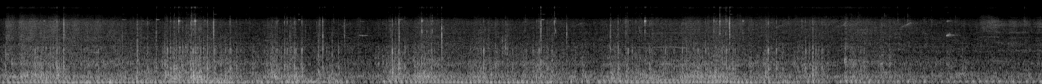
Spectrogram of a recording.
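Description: Yamaha Mio i 125 scooter's small single-cylinder engine running steadily as it rides at low speed, with scattered clicks and rattles over it.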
